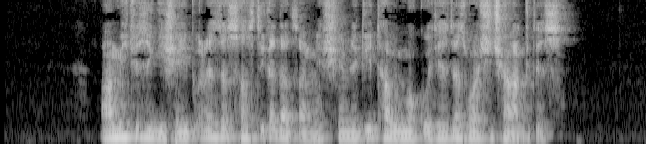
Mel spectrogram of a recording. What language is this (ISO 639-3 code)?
kat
